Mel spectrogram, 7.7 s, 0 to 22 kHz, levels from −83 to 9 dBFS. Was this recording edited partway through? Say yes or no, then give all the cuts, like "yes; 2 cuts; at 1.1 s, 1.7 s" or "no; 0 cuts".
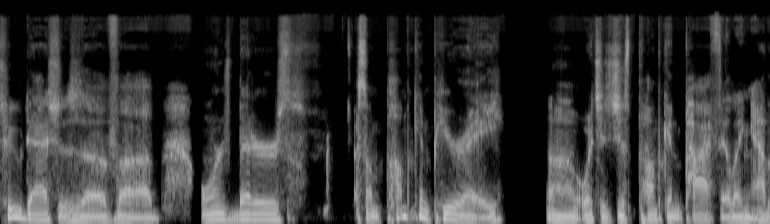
no; 0 cuts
